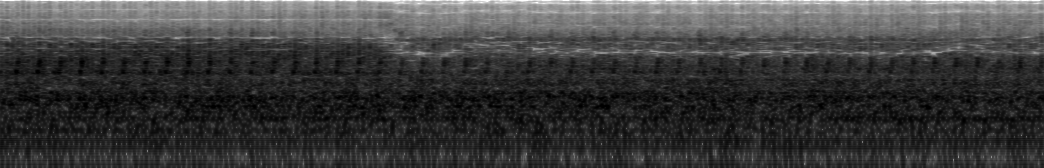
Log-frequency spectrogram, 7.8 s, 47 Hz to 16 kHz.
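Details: 1.6 HDi diesel engine cold: rapid, fairly regular clacking about three per second over the idle; cold-engine clatter, cause unclear.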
